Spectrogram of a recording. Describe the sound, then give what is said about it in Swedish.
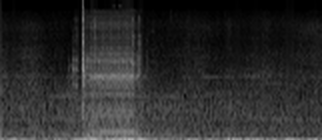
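A doorbell rings at a home in Nacka, east of Stockholm: a short, bright electronic chime of under half a second that rises out of a low background hum and then cuts off. “Accentpodden ringer på Gösta Westlund i hans hem i Nacka strax öster om Stockholm.”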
